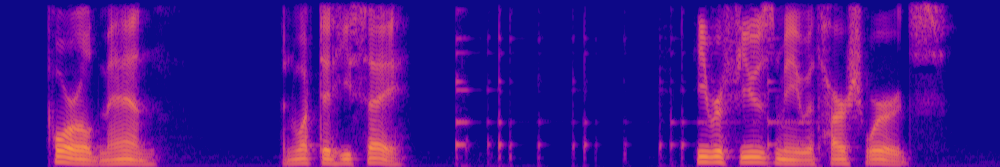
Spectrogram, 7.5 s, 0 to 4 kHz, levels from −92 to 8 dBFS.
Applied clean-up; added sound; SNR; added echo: neural mask model RNNoise.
